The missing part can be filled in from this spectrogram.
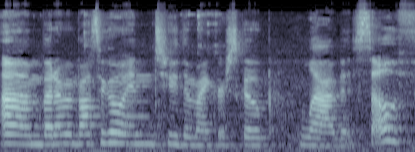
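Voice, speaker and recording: A woman's voice shows ordinary pitch variation, with audible room echo in the room. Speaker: vlogger and graduate student researcher. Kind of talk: vlog. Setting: university lab. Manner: casual, chatty.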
